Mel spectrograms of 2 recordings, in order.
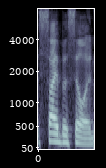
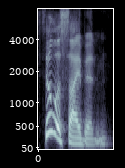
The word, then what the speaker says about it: psilocybin: Not cycllin. Yeah, I I those two syllables up a lot or those two uh parts of the word. Psilocybin, not cycllin.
